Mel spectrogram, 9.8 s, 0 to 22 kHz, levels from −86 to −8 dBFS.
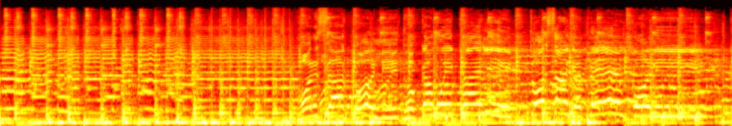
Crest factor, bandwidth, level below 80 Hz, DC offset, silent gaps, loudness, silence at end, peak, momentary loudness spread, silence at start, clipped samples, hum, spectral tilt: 12 dB; 17.5 kHz; -34 dBFS; under 0.1%; none; -12 LUFS; 0 s; 0 dBFS; 3 LU; 0 s; under 0.1%; none; -4 dB/octave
